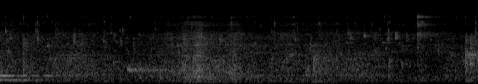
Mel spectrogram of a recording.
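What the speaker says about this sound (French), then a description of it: "Écoutez l'eau." Water trickles faintly at the source of the Ain river in a dry October, a soft, continuous liquid trickle with small drips, close by and quiet.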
